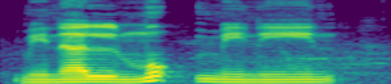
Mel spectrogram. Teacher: مع ادغام ہے، ٹھیک ہے جی، غنے کے ساتھ، من المؤمنین حمزہ کو جھٹکے سے ادا کریں گے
